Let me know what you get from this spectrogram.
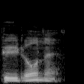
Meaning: nominative/accusative/genitive plural of Pylon
- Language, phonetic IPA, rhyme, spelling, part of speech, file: German, [pyˈloːnə], -oːnə, Pylone, noun, De-Pylone.ogg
